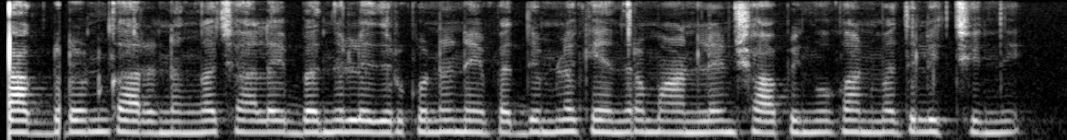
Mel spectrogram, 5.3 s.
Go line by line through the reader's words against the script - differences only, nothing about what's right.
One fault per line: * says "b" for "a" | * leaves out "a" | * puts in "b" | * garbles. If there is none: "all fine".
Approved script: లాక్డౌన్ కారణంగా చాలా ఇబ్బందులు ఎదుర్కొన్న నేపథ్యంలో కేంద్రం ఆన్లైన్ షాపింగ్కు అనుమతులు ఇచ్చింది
all fine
